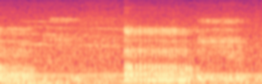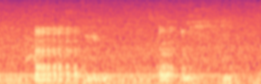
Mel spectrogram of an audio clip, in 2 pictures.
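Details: Koala at a wildlife park in Port Douglas near Cairns, Australia, bellowing in deep, pig-like snoring grunts. Bursts of about a second alternate with short gaps, and a steady low hum runs underneath.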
